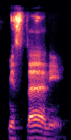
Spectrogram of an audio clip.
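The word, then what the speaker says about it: مثلان: Mislani. La-nya yang dibaca ya, bukan a-nya.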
